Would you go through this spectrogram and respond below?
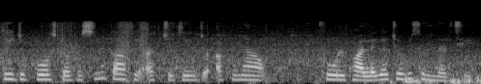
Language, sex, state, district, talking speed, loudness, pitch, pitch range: Garhwali, female, Uttarakhand, Tehri Garhwal, 225 wpm, -20 LUFS, 215 Hz, 200-235 Hz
